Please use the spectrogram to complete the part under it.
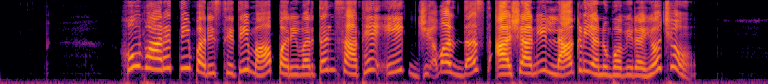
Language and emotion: Gujarati, happy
